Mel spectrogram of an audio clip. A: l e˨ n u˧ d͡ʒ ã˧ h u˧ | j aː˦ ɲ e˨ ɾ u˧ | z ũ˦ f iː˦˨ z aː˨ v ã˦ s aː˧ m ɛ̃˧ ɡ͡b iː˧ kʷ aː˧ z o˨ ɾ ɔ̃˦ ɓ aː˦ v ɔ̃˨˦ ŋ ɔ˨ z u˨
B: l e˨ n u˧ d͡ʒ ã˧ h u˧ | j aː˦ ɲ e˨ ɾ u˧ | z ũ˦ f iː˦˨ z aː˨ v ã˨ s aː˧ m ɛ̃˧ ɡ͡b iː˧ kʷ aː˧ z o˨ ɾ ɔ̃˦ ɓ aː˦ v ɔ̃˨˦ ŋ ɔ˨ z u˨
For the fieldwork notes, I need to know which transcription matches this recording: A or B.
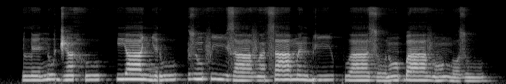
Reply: B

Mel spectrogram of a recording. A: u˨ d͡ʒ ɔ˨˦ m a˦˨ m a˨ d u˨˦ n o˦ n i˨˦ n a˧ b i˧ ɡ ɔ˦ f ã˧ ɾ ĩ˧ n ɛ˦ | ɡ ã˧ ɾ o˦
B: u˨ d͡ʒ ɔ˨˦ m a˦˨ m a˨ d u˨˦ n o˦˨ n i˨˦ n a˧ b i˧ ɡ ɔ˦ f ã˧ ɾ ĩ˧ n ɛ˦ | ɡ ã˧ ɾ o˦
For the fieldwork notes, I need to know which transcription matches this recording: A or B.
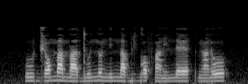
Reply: B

